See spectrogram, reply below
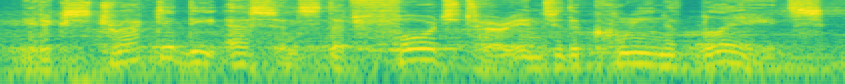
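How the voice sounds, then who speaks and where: Earnest alien scientist, animated intonation. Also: male voice, mid-range voice, unhurried. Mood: earnest, hopeful. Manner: formal, expository, earnest. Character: earnest, hopeful alien scientist-engineer, eager and scholarly. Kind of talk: dramatic sci-fi game acting. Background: loud music.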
